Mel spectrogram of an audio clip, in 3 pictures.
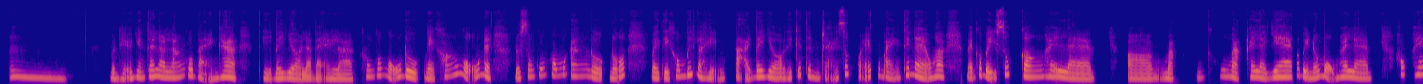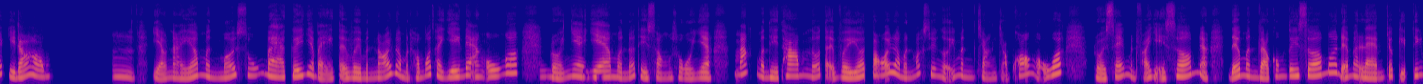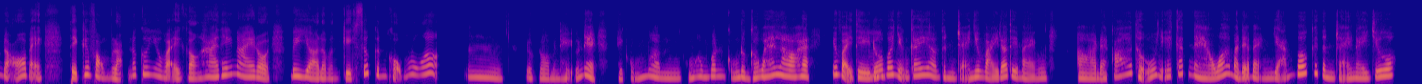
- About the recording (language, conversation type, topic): Vietnamese, advice, Bạn đang cảm thấy kiệt sức vì công việc và chán nản, phải không?
- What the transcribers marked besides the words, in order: tapping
